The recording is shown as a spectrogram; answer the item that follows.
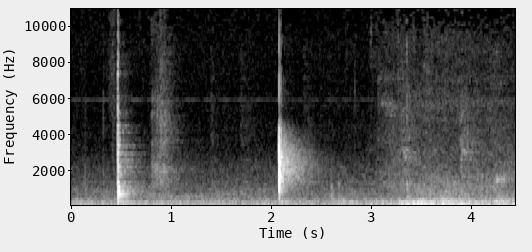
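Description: A snooker shot: a sharp click as the cue tip strikes the cue ball, then about a second and a half later a louder, ringing click as the cue ball hits the red. A low murmur rises near the end.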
